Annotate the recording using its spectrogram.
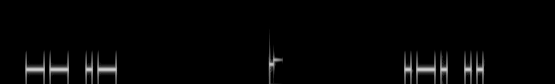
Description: Morse code, heard as a keyed tone, about 20 wpm, 700 Hz. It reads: MA RI
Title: US States 20wpm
